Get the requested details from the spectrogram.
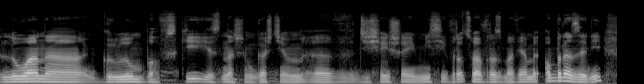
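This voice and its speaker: Speaking very slowly with hardly any pauses, a man with a Polish accent keeps a medium pitch and fairly even intonation. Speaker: radio host. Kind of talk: radio interview. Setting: studio.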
